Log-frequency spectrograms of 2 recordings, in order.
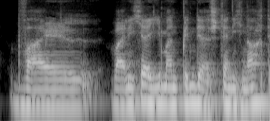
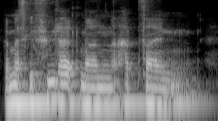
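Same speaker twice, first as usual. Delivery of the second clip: ordinary talk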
